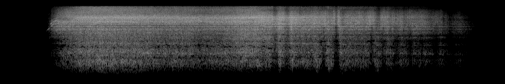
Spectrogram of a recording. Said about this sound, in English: Hiss.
